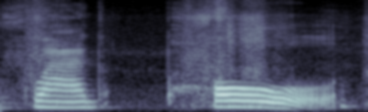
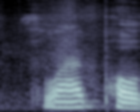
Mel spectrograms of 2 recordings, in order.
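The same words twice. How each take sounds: First: "flagpole" stretched slowly with a long O; slow blended word. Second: Said in the usual way. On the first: Shown as a demonstration. Teacher blending flagpole slowly to show the long O. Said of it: "make it say the long O".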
